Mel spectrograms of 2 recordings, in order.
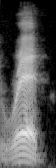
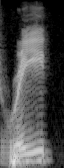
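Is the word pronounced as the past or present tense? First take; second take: past; present. First: It is pronounced as the past tense form. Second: It is pronounced as the present tense form. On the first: The action happened before. "this is also the past tense, but we say read" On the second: The action happens now. "this is the present tense read"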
